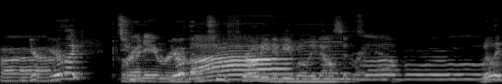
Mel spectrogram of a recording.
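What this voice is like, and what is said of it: Usual voice. Nothing is said of it.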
